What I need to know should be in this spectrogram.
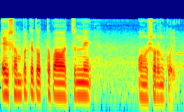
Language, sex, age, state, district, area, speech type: Bengali, male, 60+, West Bengal, Bankura, urban, spontaneous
